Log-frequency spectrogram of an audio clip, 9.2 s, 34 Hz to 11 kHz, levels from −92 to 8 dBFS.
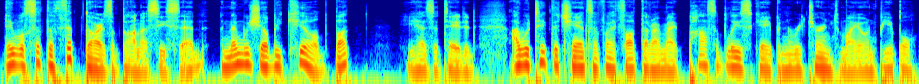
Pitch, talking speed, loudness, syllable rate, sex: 95 Hz, 235 wpm, -19 LUFS, 6.3 syllables/s, male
